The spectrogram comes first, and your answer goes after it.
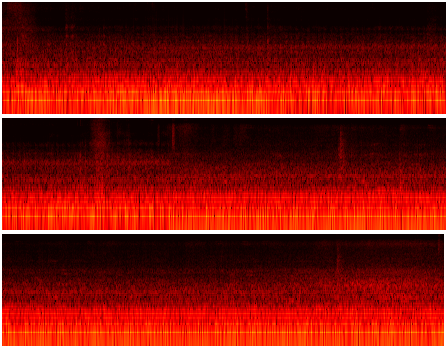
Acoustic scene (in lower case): bus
